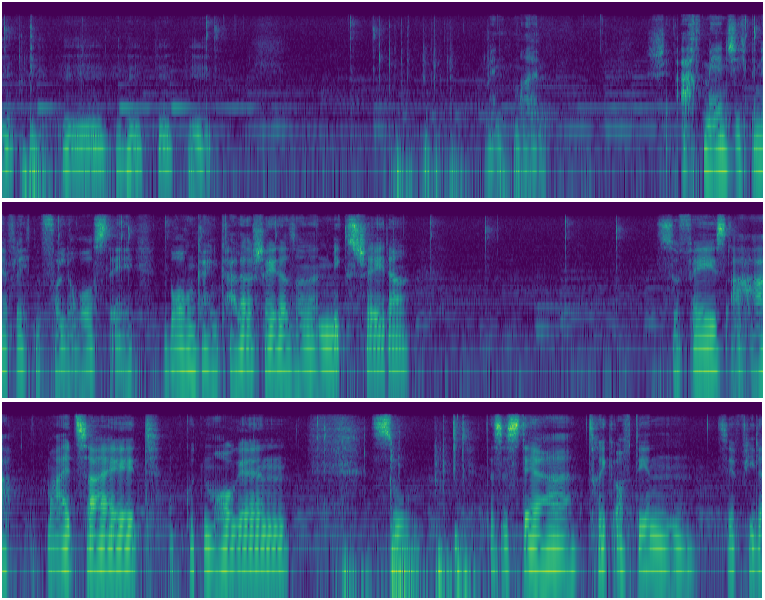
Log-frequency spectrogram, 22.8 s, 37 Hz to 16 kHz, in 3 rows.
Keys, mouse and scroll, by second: 3.6 x, 3.8 click, 4.0 shift+a, 7.9-9.6 drag, 19.4 click.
